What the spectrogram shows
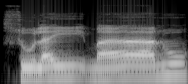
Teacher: سین میں سیٹی کی آواز پیدا کریں گے، سین کو باریک کریں گے، لام کو یا کے ساتھ ملانا ہے۔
